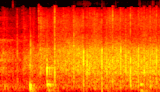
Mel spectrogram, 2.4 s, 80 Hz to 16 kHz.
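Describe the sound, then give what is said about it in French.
Subdued applause at the COP26 climate conference closing plenary in Glasgow, with many scattered, uneven claps forming a thin, moderately loud patter that continues throughout. “Applaudissements nettement moins nourris”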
